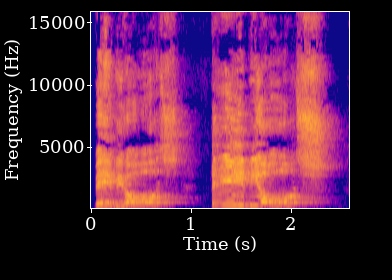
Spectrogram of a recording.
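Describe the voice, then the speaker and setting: A man's voice: a little high, very animated, normal speed, a bit bright, voice pushed up. A man voicing a jovial, opinionated country farmer in a storybook, speaking emphatically and repeating himself for effect. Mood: amused, lecturing. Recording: roomy echo, distant from the mic.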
